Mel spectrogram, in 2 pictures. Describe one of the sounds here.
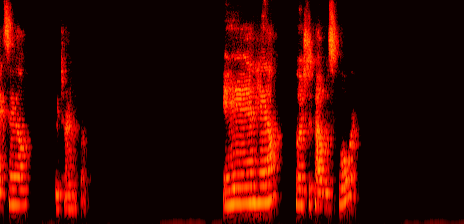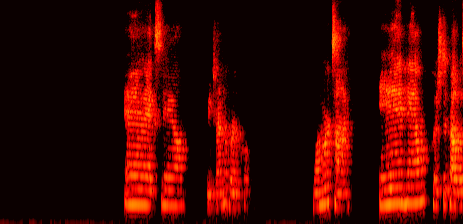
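A woman speaks calmly and slowly, close by, in short phrases with pauses.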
